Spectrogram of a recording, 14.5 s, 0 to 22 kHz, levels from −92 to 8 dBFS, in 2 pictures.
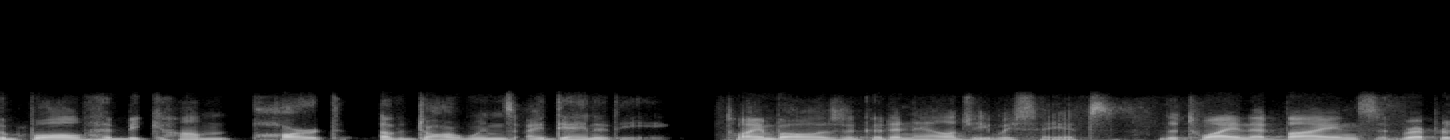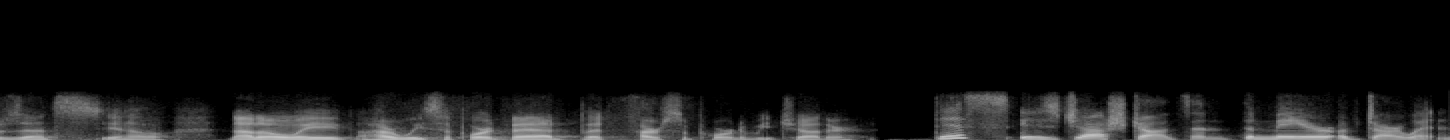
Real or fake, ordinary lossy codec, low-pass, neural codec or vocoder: fake; Opus, 16 kbps; 7.2 kHz; codec, 16 kHz, 1 kbps, X-Codec, HuBERT features, trained on LibriSpeech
